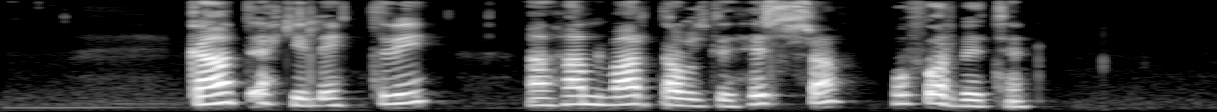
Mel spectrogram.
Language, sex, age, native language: Icelandic, female, 60-69, Icelandic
